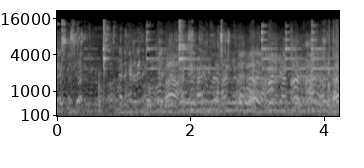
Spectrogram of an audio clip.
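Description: Overlapping men's voices talking, with repeated short, ringing metallic clinks of heavy iron chains on the elephants' legs.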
